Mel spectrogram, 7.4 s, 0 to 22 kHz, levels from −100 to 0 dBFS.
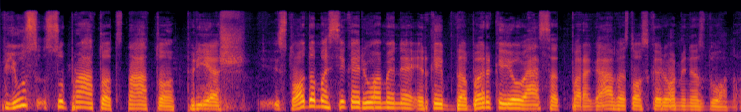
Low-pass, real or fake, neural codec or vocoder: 14.4 kHz; fake; vocoder, 44.1 kHz, 128 mel bands, Pupu-Vocoder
